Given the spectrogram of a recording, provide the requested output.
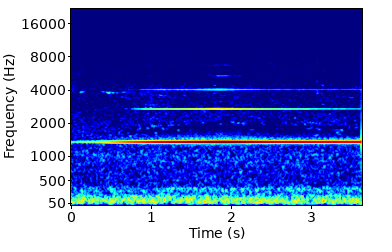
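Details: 2013 Subaru Impreza rear rotor turned by hand with pads and caliper removed: clean steady high-pitched squeal, likely parking brake shoes rubbing inside.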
